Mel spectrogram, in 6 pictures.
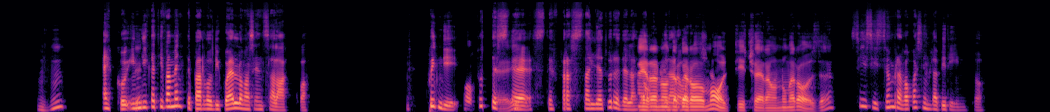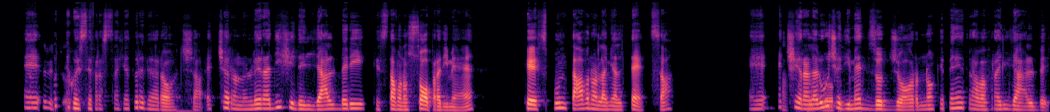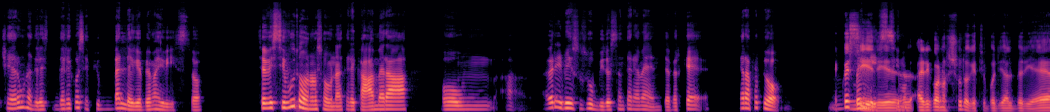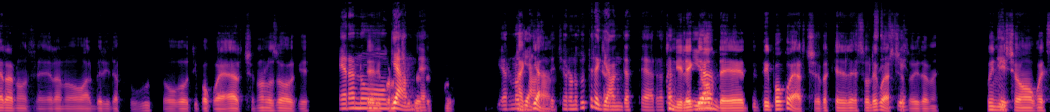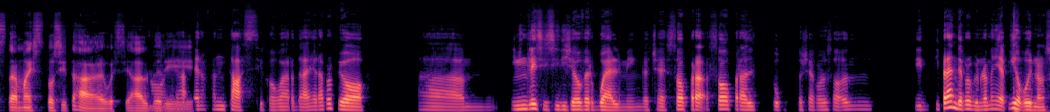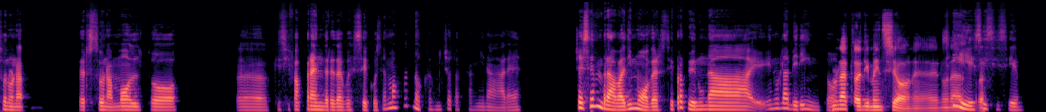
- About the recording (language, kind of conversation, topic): Italian, podcast, Raccontami un’esperienza in cui la natura ti ha sorpreso all’improvviso?
- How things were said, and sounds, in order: "Cioè" said as "ceh"; other background noise; "proprio" said as "propio"; "proprio" said as "propio"; "proprio" said as "propio"; in English: "overwhelming"; "cioè" said as "ceh"; "cioè" said as "ceh"; "proprio" said as "propo"; "cioè" said as "ceh"; "proprio" said as "propio"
